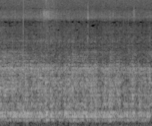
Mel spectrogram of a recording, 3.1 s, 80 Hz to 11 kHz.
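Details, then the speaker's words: Xiaomi M365 electric scooter rear wheel spinning: rough, gritty rumble from worn rear wheel bearing (6001-2RS), before replacement. "i'm going to change this rear wheel bearing because it sounds like"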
